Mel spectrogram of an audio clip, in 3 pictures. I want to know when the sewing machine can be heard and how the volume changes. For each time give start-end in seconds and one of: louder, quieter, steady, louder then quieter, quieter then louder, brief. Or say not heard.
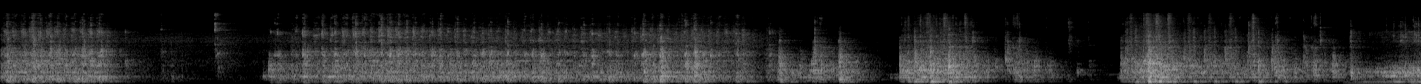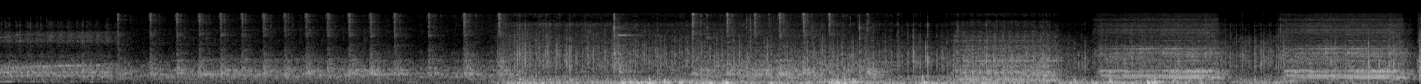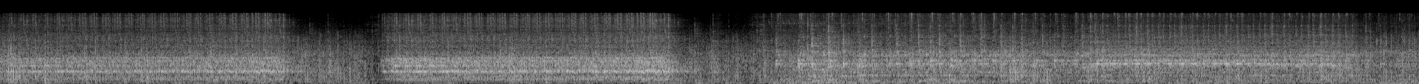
0.0-42.5 louder.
